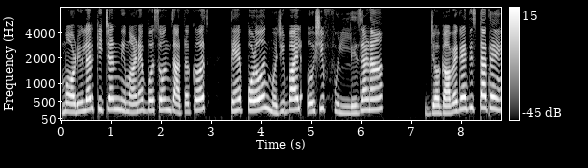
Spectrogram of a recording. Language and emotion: Goan Konkani, happy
